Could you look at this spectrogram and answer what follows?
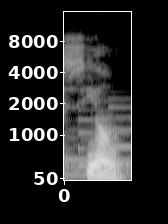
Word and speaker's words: Sion: A veces hasta hasta le ponemos un acento en la y le llamamos Sion. Es Sion. Es Sion, es Sion sin acento, el lugar del gran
